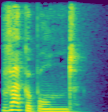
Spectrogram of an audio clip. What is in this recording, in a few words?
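"vagabond", British English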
